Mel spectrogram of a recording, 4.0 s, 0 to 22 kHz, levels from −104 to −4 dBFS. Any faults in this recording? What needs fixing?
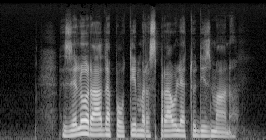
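Nothing needs fixing here.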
